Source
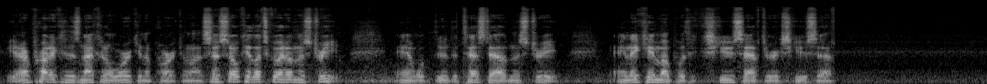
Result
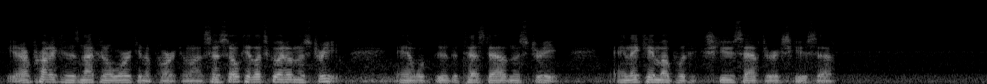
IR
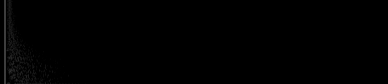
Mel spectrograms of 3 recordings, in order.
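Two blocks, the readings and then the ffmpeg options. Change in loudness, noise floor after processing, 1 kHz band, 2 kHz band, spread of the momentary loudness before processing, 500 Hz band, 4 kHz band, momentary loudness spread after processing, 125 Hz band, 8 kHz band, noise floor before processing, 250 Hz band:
−7.0 dB, −57 dBFS, −6.5 dB, −10.0 dB, 14 LU, −6.5 dB, −22.0 dB, 12 LU, −2.0 dB, below −35 dB, −53 dBFS, −2.5 dB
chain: -af "lowpass=1100,equalizer=frequency=580:width=5.5:gain=-14.5,volume=-2dB"

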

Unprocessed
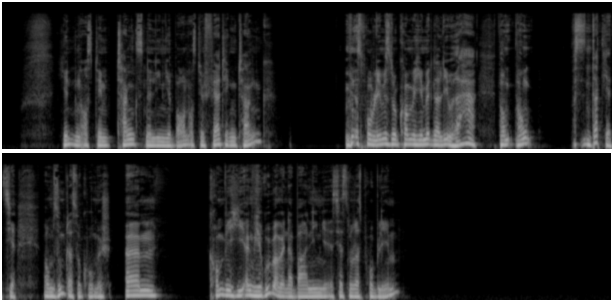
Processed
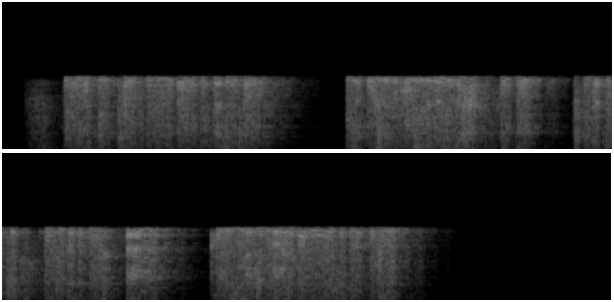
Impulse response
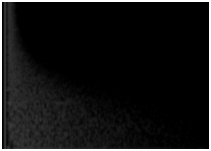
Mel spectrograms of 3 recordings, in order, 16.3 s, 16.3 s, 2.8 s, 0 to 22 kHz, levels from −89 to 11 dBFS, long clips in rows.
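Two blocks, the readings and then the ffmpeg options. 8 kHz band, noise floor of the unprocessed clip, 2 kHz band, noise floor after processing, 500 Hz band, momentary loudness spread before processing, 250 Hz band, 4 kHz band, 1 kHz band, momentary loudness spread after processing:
below −40 dB, below −85 dBFS, +5.0 dB, below −85 dBFS, −18.0 dB, 8 LU, −29.0 dB, below −35 dB, −4.5 dB, 14 LU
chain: -filter_complex "[0:a]aresample=16000,acrusher=bits=6:dc=4:mix=0:aa=0.000001,aresample=44100,acompressor=threshold=-26dB:ratio=6,asoftclip=type=tanh:threshold=-28dB,highpass=500,volume=28.5dB,asoftclip=hard,volume=-28.5dB,asplit=2[link_01][link_02];[link_02]adelay=35,volume=-2.5dB[link_03];[link_01][link_03]amix=inputs=2:normalize=0,aecho=1:1:375|750:0.168|0.0269[link_04];[1:a]atrim=start_sample=2205,afade=type=out:start_time=0.26:duration=0.01,atrim=end_sample=11907[link_05];[link_04][link_05]afir=irnorm=-1:irlink=0,lowpass=frequency=2400:width_type=q:width=0.5098,lowpass=frequency=2400:width_type=q:width=0.6013,lowpass=frequency=2400:width_type=q:width=0.9,lowpass=frequency=2400:width_type=q:width=2.563,afreqshift=-2800,volume=3.5dB"

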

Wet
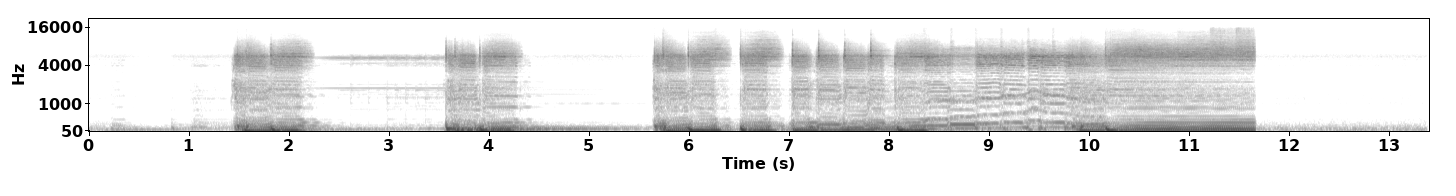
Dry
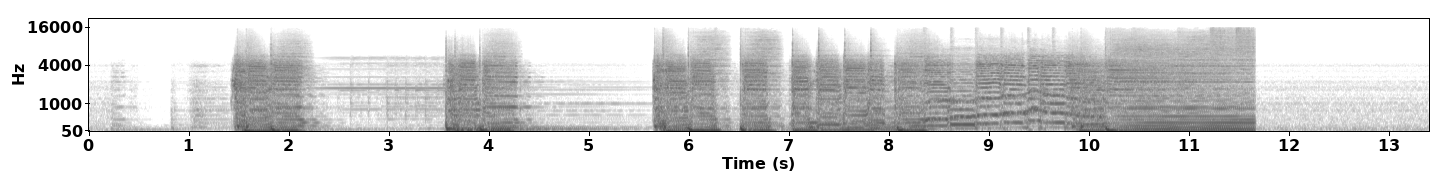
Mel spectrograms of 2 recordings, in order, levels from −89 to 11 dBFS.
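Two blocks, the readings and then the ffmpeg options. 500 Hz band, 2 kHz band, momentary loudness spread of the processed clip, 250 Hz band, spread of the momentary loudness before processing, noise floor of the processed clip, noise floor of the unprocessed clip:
−20.0 dB, −21.0 dB, 9 LU, −7.5 dB, 7 LU, −65 dBFS, −61 dBFS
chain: -af "firequalizer=gain_entry='entry(100,0);entry(610,-29);entry(1300,-15);entry(2700,-28);entry(5500,12);entry(11000,-11)':delay=0.05:min_phase=1"

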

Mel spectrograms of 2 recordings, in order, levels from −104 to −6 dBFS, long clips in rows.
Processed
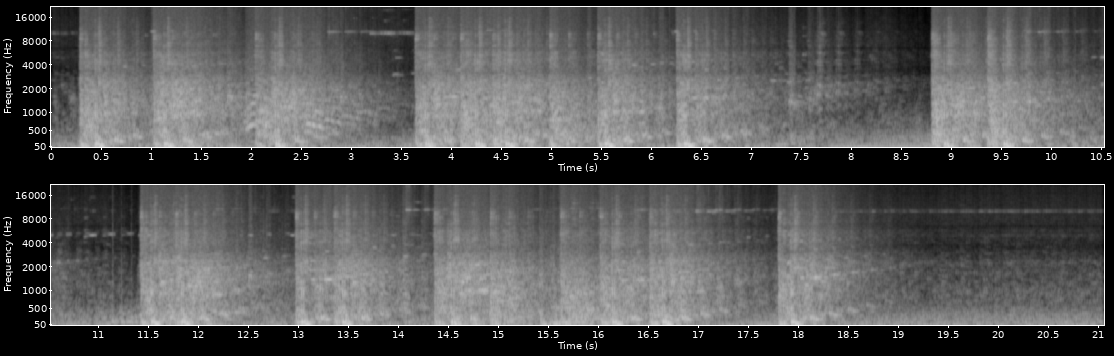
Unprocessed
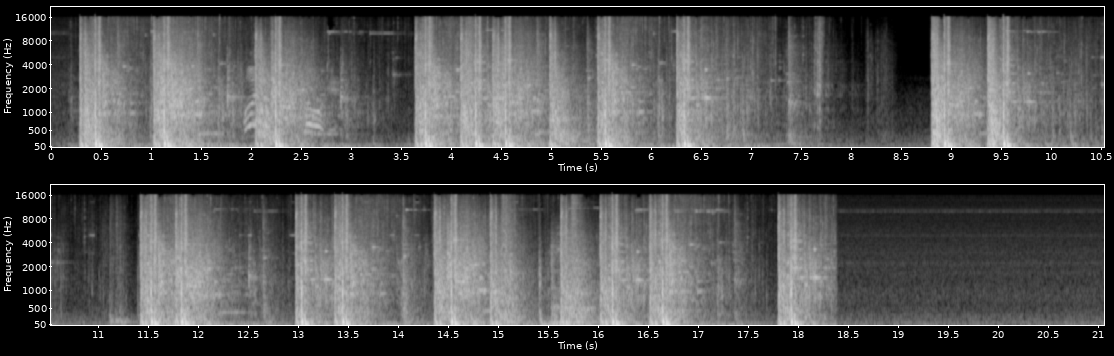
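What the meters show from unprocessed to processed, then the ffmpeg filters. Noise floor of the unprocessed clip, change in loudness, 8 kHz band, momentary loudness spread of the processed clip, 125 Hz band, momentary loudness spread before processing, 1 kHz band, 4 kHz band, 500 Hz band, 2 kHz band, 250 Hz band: −60 dBFS, −7.0 dB, −8.0 dB, 18 LU, −7.0 dB, 19 LU, −5.0 dB, −9.5 dB, −4.0 dB, −5.5 dB, −3.0 dB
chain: -filter_complex "[0:a]aeval=exprs='val(0)+0.5*0.0447*sgn(val(0))':channel_layout=same,bandreject=frequency=6400:width=17,afftdn=noise_reduction=17:noise_floor=-33,equalizer=frequency=3300:width_type=o:width=0.5:gain=-8.5,flanger=delay=17.5:depth=7.5:speed=0.17,asplit=2[link_01][link_02];[link_02]acrusher=bits=4:mix=0:aa=0.000001,volume=-3.5dB[link_03];[link_01][link_03]amix=inputs=2:normalize=0,asoftclip=type=tanh:threshold=-13.5dB,asplit=7[link_04][link_05][link_06][link_07][link_08][link_09][link_10];[link_05]adelay=187,afreqshift=120,volume=-7dB[link_11];[link_06]adelay=374,afreqshift=240,volume=-12.8dB[link_12];[link_07]adelay=561,afreqshift=360,volume=-18.7dB[link_13];[link_08]adelay=748,afreqshift=480,volume=-24.5dB[link_14];[link_09]adelay=935,afreqshift=600,volume=-30.4dB[link_15];[link_10]adelay=1122,afreqshift=720,volume=-36.2dB[link_16];[link_04][link_11][link_12][link_13][link_14][link_15][link_16]amix=inputs=7:normalize=0,volume=-8dB"

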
